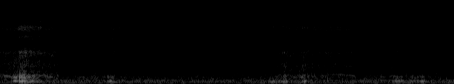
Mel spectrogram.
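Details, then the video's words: Chewbacca, a 14-week-old German Shepherd puppy asleep in an office, snores softly: low raspy breaths recur about every one to two seconds, the first one loudest, over a quiet indoor hum. "Chewbacca, snoring in my office part 2"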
